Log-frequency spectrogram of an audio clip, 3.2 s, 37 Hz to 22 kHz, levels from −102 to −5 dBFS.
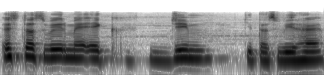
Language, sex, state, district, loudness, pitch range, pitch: Hindi, male, Bihar, Patna, -17 LUFS, 135-160 Hz, 150 Hz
